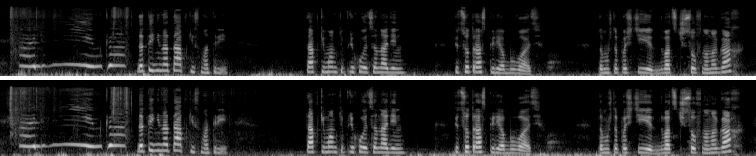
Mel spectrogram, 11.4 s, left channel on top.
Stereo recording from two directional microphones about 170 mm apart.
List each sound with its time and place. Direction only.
1.1 s a sound: 15° left (ahead or behind)
2.0 s a woman's voice: 20° left (ahead or behind)
4.6 s speech: centre (ahead or behind)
